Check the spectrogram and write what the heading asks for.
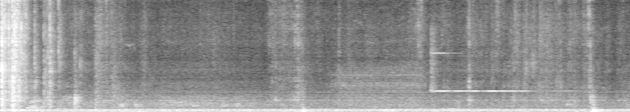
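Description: Faint handling of a stack of chrome baseball cards: soft sliding with a few light clicks as the cards are shifted in the hands, over a low steady hum.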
